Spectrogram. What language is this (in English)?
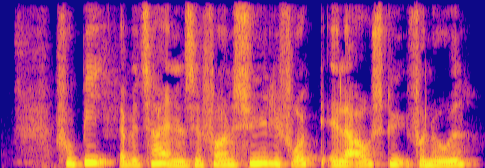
Danish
